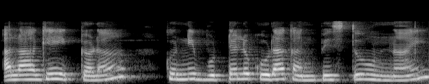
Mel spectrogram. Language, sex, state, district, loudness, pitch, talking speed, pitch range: Telugu, female, Andhra Pradesh, Sri Satya Sai, -14 LUFS, 230 Hz, 95 wpm, 210-250 Hz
